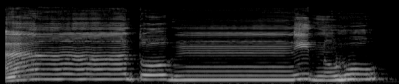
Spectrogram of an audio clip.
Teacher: ہم ادغام شفوی کرتے ہوئے غنہ کریں گے، اور یہ میم مشدد کی وجہ سے یہاں پر غنہ آنے کی آواز آئے گی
